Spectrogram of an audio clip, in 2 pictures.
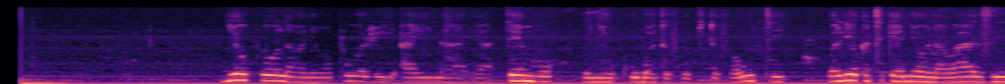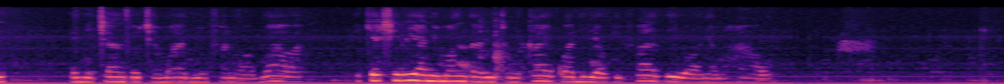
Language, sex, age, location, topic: Swahili, female, 25-35, Dar es Salaam, agriculture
